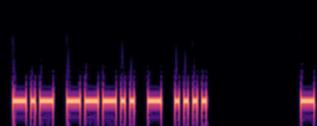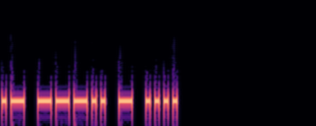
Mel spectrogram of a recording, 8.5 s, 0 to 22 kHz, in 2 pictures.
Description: Morse code, heard as a keyed tone, about 20 wpm, 700 Hz. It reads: K8TH K8TH
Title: USA Call Signs - 4 Characters - Repeated 3x - 20wpm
